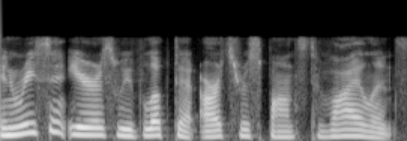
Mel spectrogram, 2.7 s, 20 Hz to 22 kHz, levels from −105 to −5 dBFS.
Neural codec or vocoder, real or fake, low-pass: none; real; 7.2 kHz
